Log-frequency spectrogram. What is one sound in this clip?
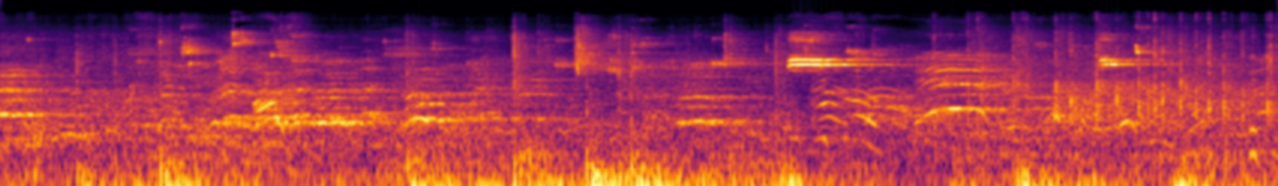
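Basketball shoes squeak sharply on a hard court in a large echoing hall.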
